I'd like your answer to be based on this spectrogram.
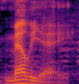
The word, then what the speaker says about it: Meslier: I mean, it's spelled, M-E-S-L-I-E-R. So I had heard people say Meslier, but now I'm exclusively hearing Mellier.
